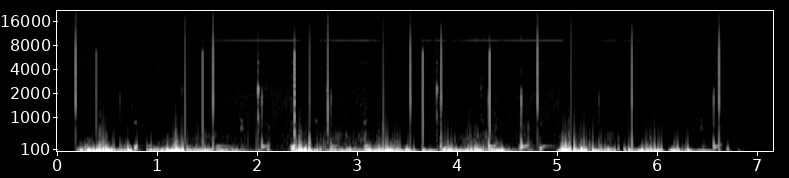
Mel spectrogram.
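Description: A simulated pulsating tinnitus: deep, rhythmic whooshing throbs like a heartbeat, fairly loud, with a thin, steady high-pitched whine running underneath, and no voices.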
